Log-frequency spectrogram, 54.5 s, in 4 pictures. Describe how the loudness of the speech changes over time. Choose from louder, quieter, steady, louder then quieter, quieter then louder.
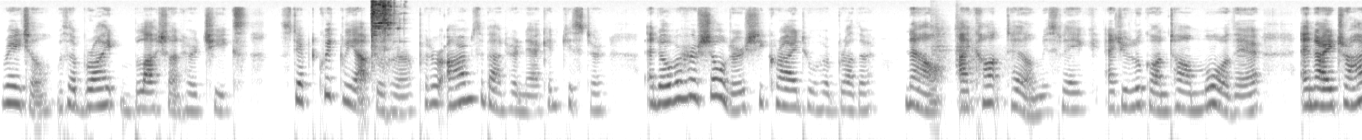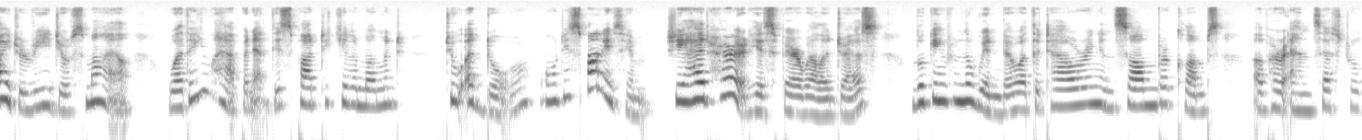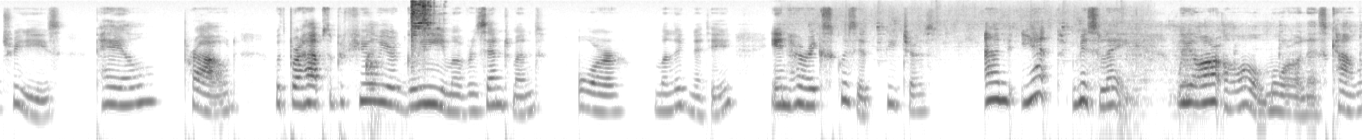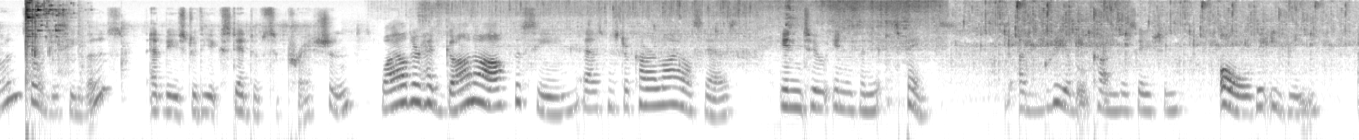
steady.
